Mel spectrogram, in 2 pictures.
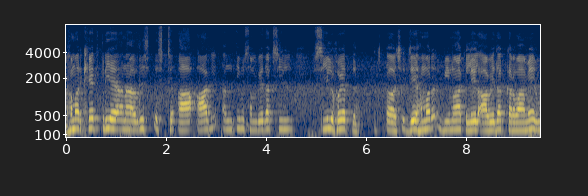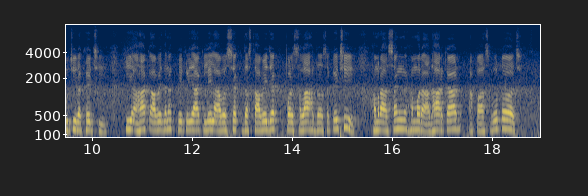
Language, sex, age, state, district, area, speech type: Maithili, male, 30-45, Bihar, Madhubani, rural, read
